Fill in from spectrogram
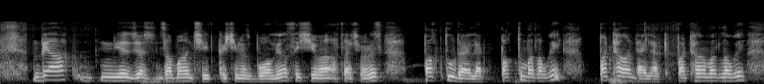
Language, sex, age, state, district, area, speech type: Kashmiri, male, 45-60, Jammu and Kashmir, Budgam, urban, spontaneous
